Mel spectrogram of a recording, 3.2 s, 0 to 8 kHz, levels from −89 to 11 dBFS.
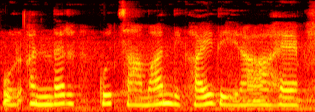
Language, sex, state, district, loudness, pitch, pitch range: Hindi, female, Uttar Pradesh, Shamli, -14 LUFS, 220 Hz, 200-230 Hz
